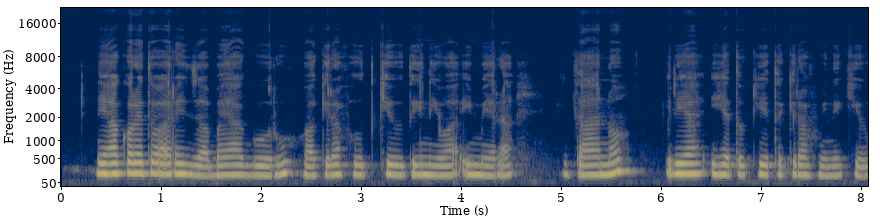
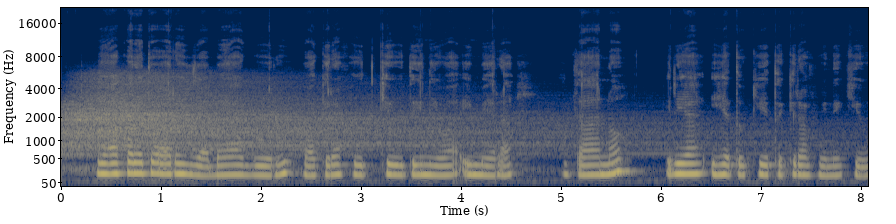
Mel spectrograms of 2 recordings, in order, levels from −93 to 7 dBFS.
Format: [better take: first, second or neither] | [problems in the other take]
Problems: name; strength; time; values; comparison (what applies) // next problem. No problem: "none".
first | background sound (Gong); 12 dB below the speech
